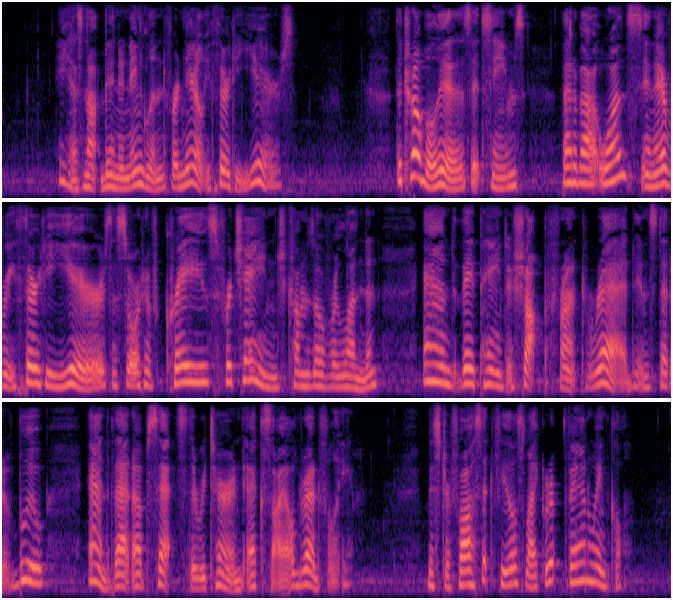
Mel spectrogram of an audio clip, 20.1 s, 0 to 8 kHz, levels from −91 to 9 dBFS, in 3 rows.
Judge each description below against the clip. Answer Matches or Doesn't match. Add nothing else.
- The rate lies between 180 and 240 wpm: Doesn't match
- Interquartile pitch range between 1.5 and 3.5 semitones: Doesn't match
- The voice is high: Matches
